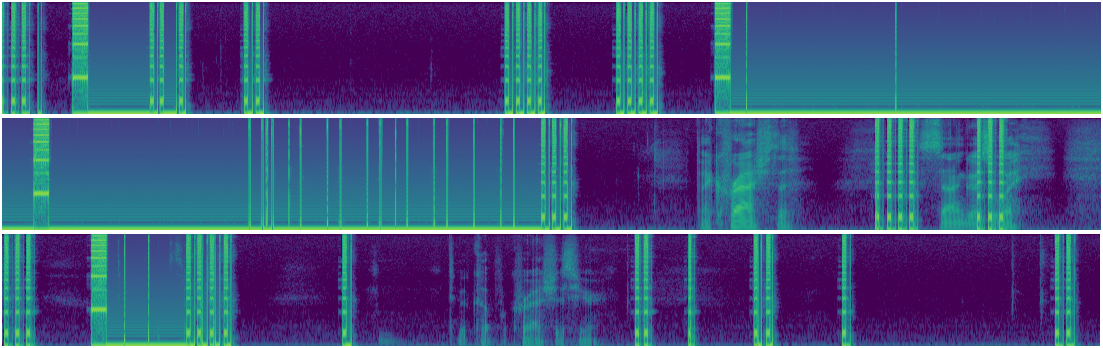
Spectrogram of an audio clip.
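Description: Short electronic beeps sound again and again from a retro video game.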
